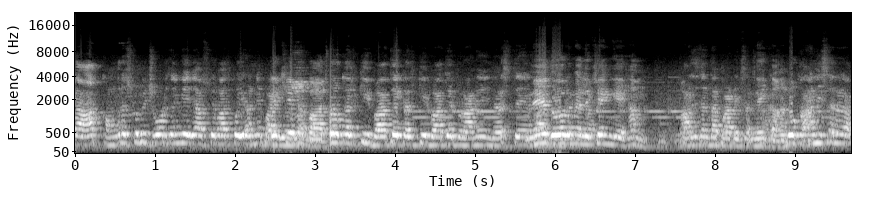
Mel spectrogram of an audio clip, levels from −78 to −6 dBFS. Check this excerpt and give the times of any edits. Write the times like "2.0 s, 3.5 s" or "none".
3.2 s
